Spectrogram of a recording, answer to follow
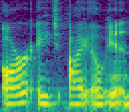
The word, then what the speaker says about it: Rhion: at Rhion's house and I believe that's how you say his name. It's r h i o n, so we're going to call him Rhion.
